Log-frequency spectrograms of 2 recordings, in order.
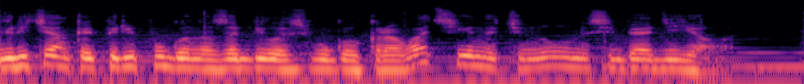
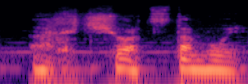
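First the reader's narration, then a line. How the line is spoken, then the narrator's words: Sighing. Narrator (Russian): вздохнул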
